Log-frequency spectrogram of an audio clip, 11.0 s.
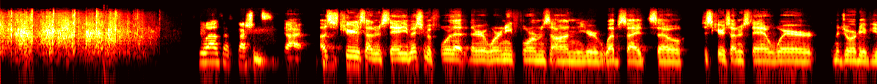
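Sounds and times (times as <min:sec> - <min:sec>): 
audience round of applause: 0:00.0 - 0:02.0
speech: 0:02.5 - 0:10.9.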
